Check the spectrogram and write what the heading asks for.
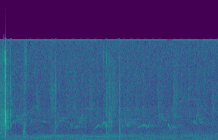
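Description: Outdoor ambience: a sharp click right at the start, then a steady drone of several held tones that rises slightly as it sets in. Scattered short bird chirps sound over it.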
